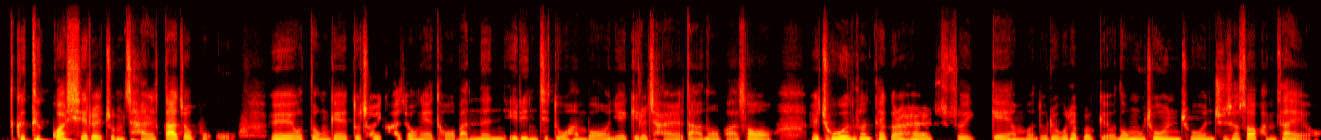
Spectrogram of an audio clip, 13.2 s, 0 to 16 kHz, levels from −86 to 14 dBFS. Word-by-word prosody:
그 - - +2
득과 - - +4
실을 250 -5 +4
좀 215 -3 -1
잘 160 -3 0
따져보고 245 - +3 0.4
예 185 -3 +4
어떤 180 +4 -2
게 165 -3 -1
또 - - -2
저희 160 -1 +1
가정에 165 -3 -3
더 70 -3 -6
맞는 85 -1 -2
일인지도 170 -2 -2
한번 175 0 -3
얘기를 165 +1 -3
잘 165 -1 -3
나눠봐서 80 0 -2 0.4
예 90 - +3
좋은 215 - +5
선택을 230 -7 +1
할 220 0 +1
수 180 - -6
있게 155 +1 -4
한번 180 +4 -4
노력을 175 +3 -3
해 - - +4
볼게요. 255 +1 -5
너무 190 +3 +1
좋은 195 +1 +2
조언 85 -1 -1
주셔서 180 +9 +2
감사해요. 185 -2 -2
175 Hz, 320 characters per minute, -24 LUFS, 160-200 Hz, 0.4 s, 좋은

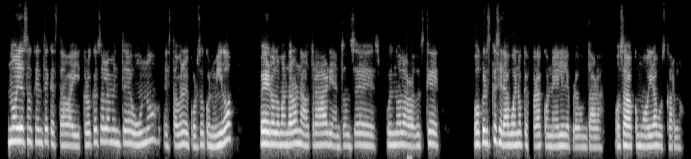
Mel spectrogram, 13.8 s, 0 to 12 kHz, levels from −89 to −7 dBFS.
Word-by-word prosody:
No, 270 +2 +5
ya 270 -1 +8
son 265 0 -3
gente 255 0 -1
que 235 - -4
estaba 205 -1 -3
ahí, 190 -1 -2
creo 215 +3 -3
que 250 +2 0
solamente 250 -2 -1
1 250 +6 -2
estaba 200 0 -4
en 225 - +1
el 215 -3 -1
curso 185 +4 -5
conmigo, 215 +10 +2 0.5
pero 230 -1 +7
lo 215 0 +3
mandaron 215 +2 +3
a 200 -3 0
otra 210 +2 -1
área. 215 -2 -1
Entonces, 195 +1 -5
pues 210 0 -2
no, 215 0 0
la 215 -2 0
verdad 195 0 -2
es 195 +1 -14
que 220 -3 -1 0.6
¿o 220 +1 +2
crees 245 -3 +3
que 290 - +2
será 215 -5 +4
bueno 210 +1 +2
que 205 -1 -4
fuera 195 +1 -1
con 190 -1 -4
él 190 +1 -1
y - - +1
le 190 -1 -2
preguntara? 175 -1 -5 0.2
O - - -2
sea, 195 -1 +4
como 190 -1 -3
ir 190 - +1
a 200 - +3
buscarlo. 180 -3 -6
210 Hz, 205 wpm, -20 LUFS, 195-230 Hz, 0.6 s, ya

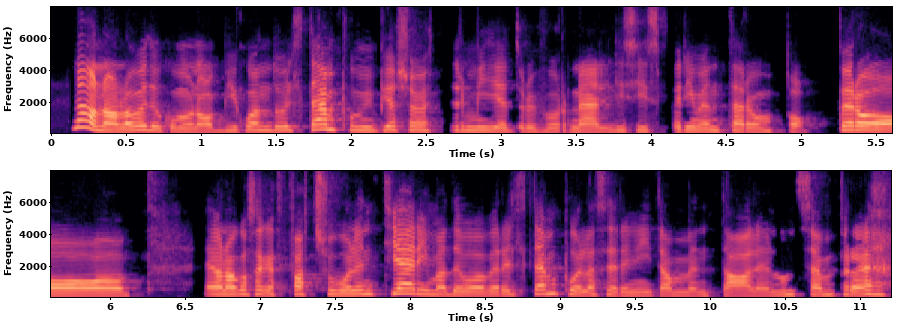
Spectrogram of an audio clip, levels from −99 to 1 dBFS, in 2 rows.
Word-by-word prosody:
No, 425 -4 +8
no, 225 -2 +7
lo 230 +2 +4
vedo 255 -2 +1
come 220 -2 -5
un 210 - -3
hobby, 205 +2 -2
quando 240 +1 -2
ho - - -1
il 245 0 -6
tempo 300 -3 +3
mi 230 -2 -3
piace 245 +2 -3
mettermi 230 0 -5
dietro 220 -1 -5
i 215 - -7
fornelli, 210 +1 -3
sì, 220 +1 -8
sperimentare 220 0 -4
un 210 0 -6
po'. 200 -1 -9
Però, 215 -3 +6 0.5
è 240 - -2
una 230 0 +6
cosa 260 +1 -2
che 230 - -1
faccio 245 +2 -3
volentieri, 265 +4 +2
ma 225 -1 -1
devo 225 0 -3
avere 225 0 -1
il 230 0 -12
tempo 270 -2 -1
e - - 0
la 220 0 -2
serenità 210 -2 -5
mentale, 200 -1 -3
non 215 +2 -6
sempre. 225 +1 0
225 Hz, 210 wpm, -23 LUFS, 210-240 Hz, 0.5 s, No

